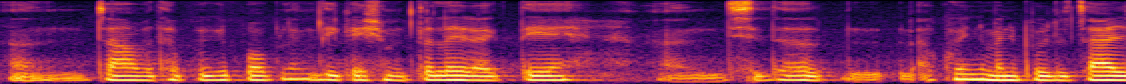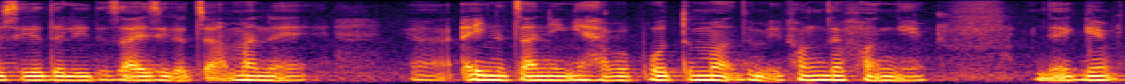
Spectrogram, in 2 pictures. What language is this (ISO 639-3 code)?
mni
